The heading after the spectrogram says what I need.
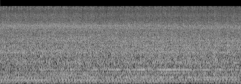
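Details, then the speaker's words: Hyundai V6 with 120,000 miles, cold start after replacing the leaking valve cover gasket, no check engine light: engine ticks over evenly with a steady hum under hiss, no misses or knocks; smooth, healthy idle. "well no check engine light on so far so that's good runs pretty smooth for 120,000 on it"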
